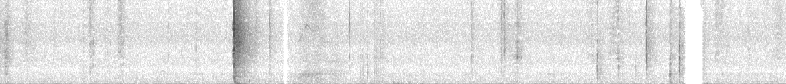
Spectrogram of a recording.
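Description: Near silence with a low steady hum: football trading cards being handled and set down on a playmat, giving one sharp click about two and a half seconds in and a few faint taps after it.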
